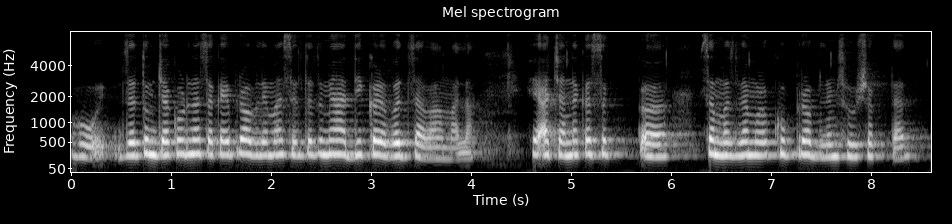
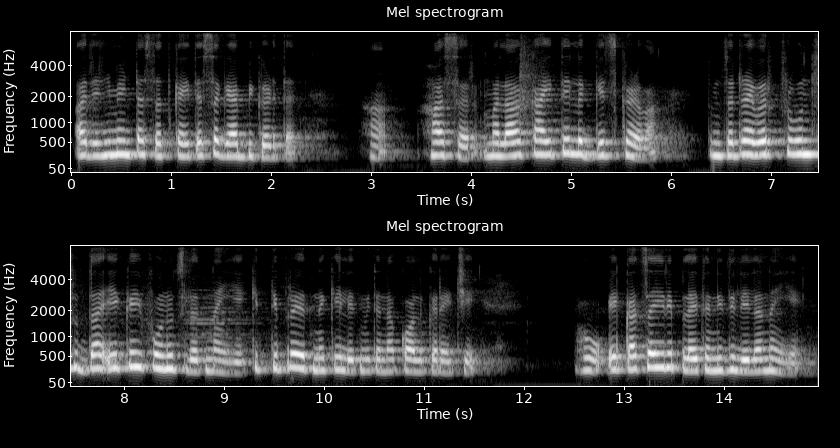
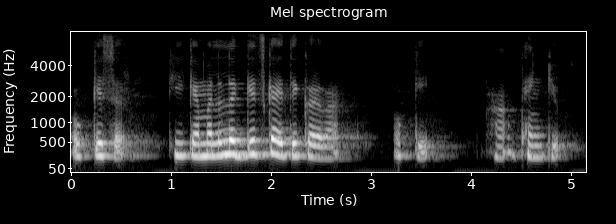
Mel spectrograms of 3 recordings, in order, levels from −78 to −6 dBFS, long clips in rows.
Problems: none marked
